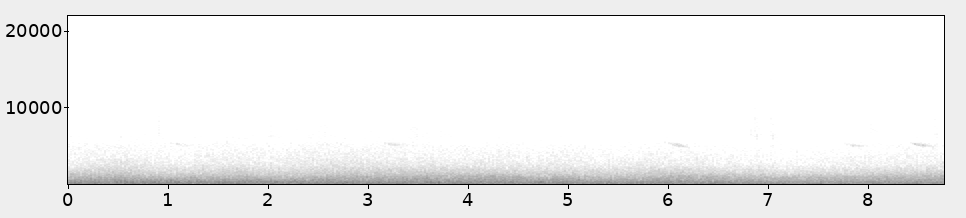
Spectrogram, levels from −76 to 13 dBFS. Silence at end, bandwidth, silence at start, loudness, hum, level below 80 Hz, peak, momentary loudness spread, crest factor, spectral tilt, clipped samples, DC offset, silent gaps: 0 s; 15.5 kHz; 0 s; -39 LUFS; none; -42 dBFS; -24 dBFS; 3 LU; 14 dB; -7.5 dB/octave; under 0.1%; 0.1%; none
